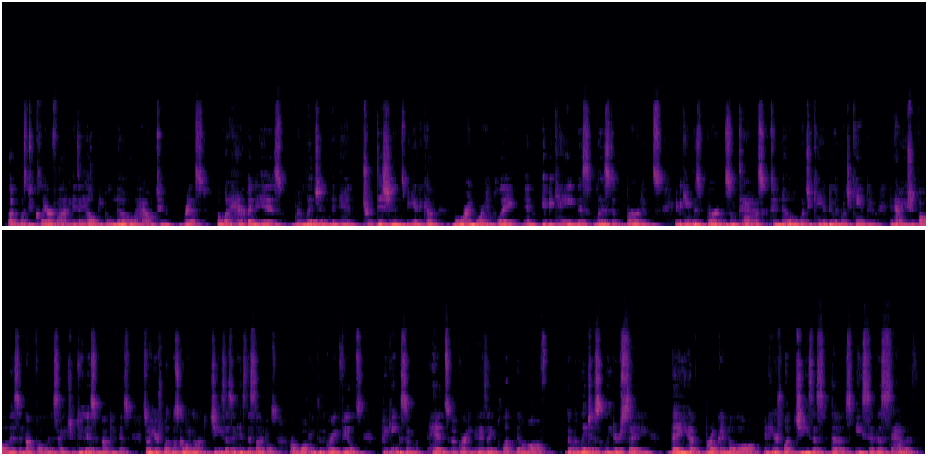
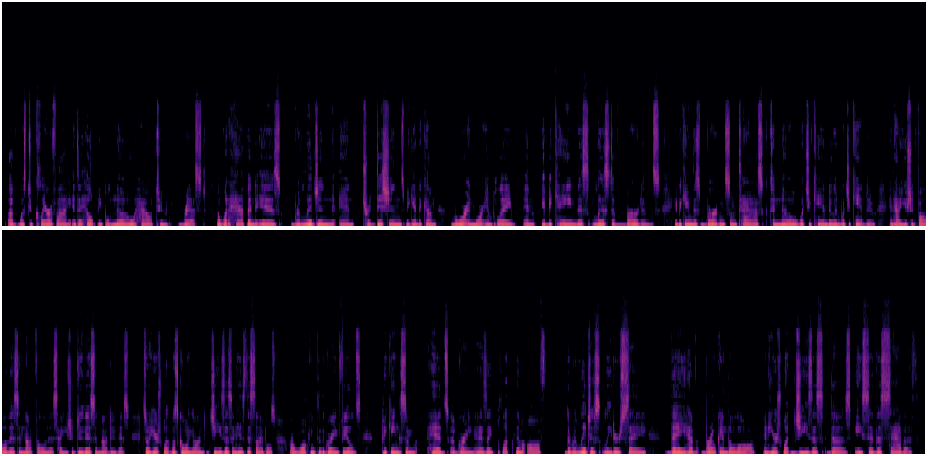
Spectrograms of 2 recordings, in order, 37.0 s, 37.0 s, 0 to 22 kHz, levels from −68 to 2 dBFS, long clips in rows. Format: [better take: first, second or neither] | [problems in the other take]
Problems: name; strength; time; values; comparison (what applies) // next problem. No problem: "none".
second | room echo; slight; dies away in 0.5 s // off-mic speech; far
